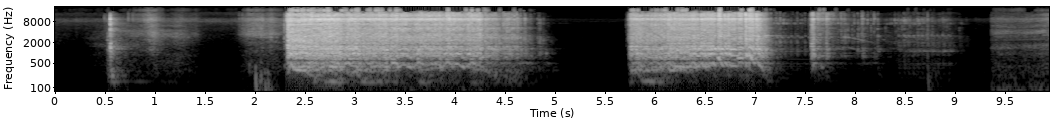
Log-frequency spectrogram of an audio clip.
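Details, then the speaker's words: 1976 John Deere 300 tractor with a starter in a bind (owner rocks the engine to free it): two long cranking bursts that churn without ever catching, and the engine won't fire. Hard start with prolonged cranking, possibly a dragging starter. "What the heck? My John Deere won't start today. What is going on?"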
